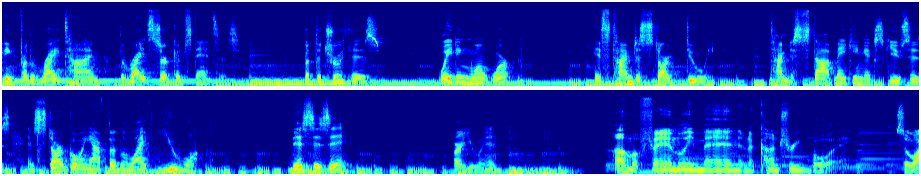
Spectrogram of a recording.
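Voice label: voice over; reel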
